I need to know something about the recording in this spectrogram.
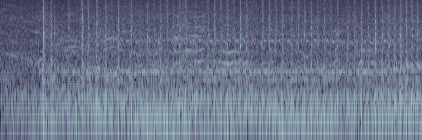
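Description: Trials motorcycle engine running at steady revs, with no clear rise or fall.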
